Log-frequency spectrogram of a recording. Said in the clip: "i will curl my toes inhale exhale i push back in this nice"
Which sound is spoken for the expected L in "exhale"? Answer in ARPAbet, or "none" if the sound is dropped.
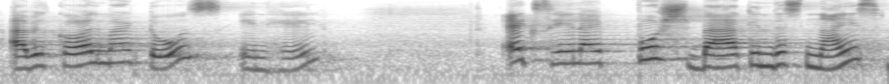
L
